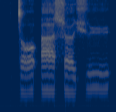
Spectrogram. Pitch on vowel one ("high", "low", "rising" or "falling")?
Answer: rising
